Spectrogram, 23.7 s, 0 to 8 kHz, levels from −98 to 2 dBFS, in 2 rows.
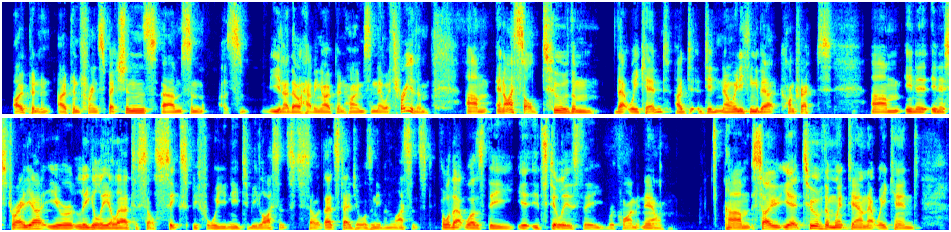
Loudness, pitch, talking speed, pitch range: -17 LUFS, 90 Hz, 210 wpm, 85-105 Hz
